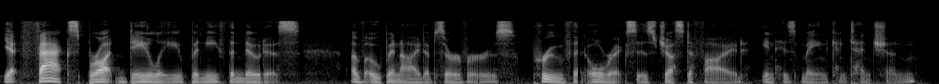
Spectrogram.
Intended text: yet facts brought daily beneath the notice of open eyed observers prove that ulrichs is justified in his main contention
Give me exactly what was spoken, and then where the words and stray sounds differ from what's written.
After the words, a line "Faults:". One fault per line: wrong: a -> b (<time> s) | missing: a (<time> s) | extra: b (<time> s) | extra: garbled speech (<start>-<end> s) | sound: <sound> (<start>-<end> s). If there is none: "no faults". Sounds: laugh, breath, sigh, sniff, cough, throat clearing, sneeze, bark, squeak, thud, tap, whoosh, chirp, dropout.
yet facts brought daily beneath the notice of open eyed observers prove that ulrichs is justified in his main contention
Faults:
sound: dropout (5.8-5.8 s)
